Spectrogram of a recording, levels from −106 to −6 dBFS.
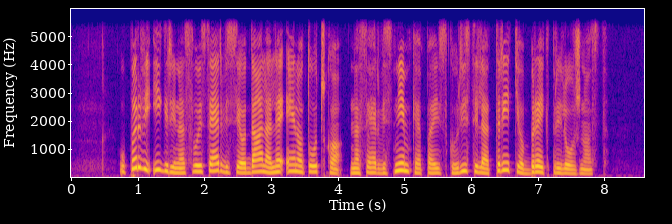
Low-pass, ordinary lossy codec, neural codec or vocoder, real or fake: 5.4 kHz; none; none; real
